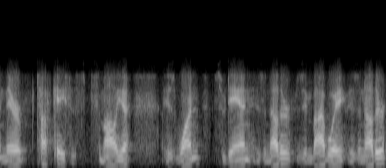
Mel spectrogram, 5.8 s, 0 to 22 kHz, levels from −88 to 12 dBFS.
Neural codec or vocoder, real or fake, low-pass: none; real; 5.4 kHz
